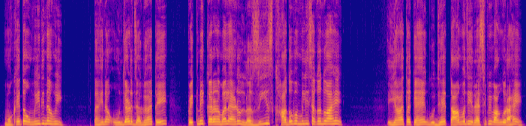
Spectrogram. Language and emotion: Sindhi, surprised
